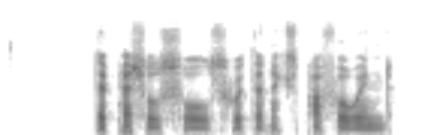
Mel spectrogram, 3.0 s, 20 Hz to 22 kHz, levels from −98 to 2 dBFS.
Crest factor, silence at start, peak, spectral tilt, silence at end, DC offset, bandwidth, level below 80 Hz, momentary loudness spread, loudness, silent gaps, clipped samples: 26 dB; 0.65 s; -22 dBFS; -3.5 dB/octave; 0.35 s; under 0.1%; 13 kHz; -90 dBFS; 7 LU; -45 LUFS; none; under 0.1%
